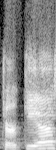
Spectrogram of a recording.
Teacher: it's three syllables then, not two. Yeah, you do pronounce that little dangling vowel.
